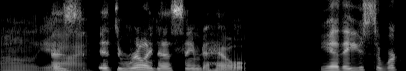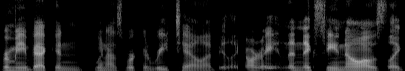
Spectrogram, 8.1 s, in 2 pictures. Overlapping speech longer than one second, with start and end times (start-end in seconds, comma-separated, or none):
none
